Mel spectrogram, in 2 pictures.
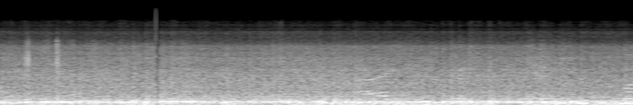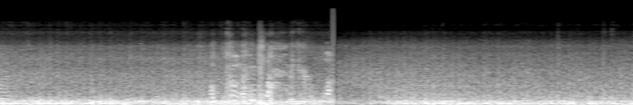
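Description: Wind buffeting the microphone: a loud, uneven low rumble that dips suddenly just before ten seconds in. Faint voices and a short cluster of clicks and knocks come through about nine seconds in.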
